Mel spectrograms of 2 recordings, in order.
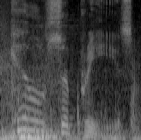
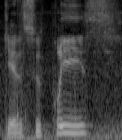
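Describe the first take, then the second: First: High, slow French phrase; dry French aside. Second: Echoing the French phrase; dry mock French. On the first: Acted. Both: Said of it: "What a surprise in French".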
